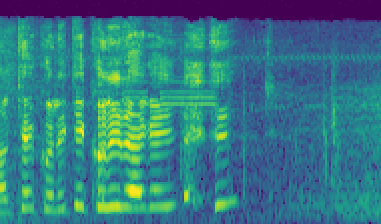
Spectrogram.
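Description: A young man talks cheerfully up close.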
